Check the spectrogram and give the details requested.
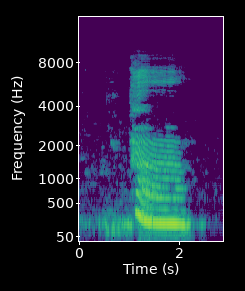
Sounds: Sigh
